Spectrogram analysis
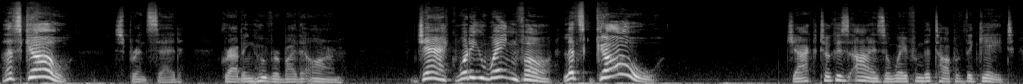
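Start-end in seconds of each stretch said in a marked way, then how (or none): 0.0-0.7 high, very loud urging; high urgent yell; urgent shout. A narrator's reading. Urging others to flee battle. 4.1-6.6 high, loud, impatient yell; shouting at a friend to move; urgent shout. A narrator's reading. Calling a friend to flee.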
